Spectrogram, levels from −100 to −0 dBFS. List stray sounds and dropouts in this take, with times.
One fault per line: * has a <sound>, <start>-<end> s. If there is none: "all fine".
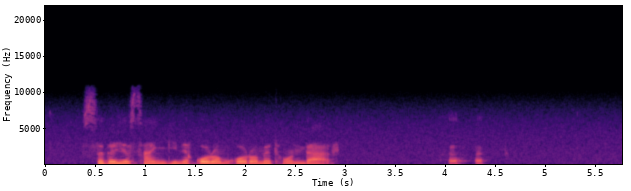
* has a laugh, 4.0-4.5 s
